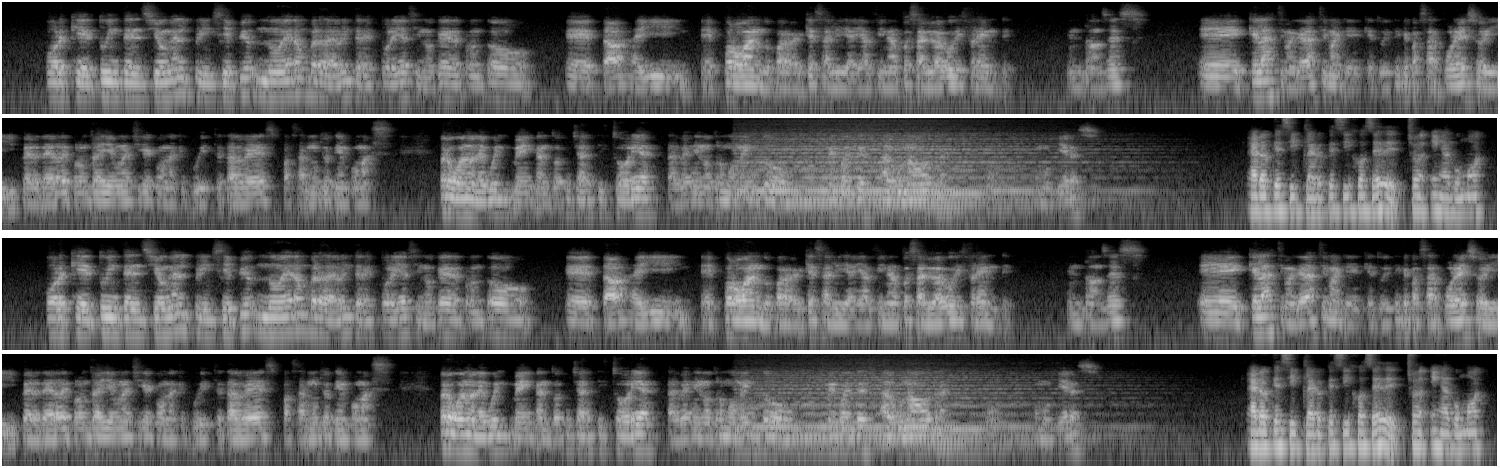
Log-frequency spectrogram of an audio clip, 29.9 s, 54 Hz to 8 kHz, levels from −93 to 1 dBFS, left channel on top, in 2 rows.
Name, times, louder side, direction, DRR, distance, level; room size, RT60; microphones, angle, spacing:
voice 1, 0.5-5.3 5.6-10.1 10.7-11.4 12.0-18.8 19.4-24.5 24.8-25.9, right 2 dB, 15° right, 1.8 m, -31 dB
sound 1, 22.3-26.4, left 2 dB, 20° left, 1.9 m, -35 dB
voice 2, 27.4-29.7, right 1 dB, 45° right, 0.7 m, -27 dB
4.0 x 3.3 x 3.2 m
head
